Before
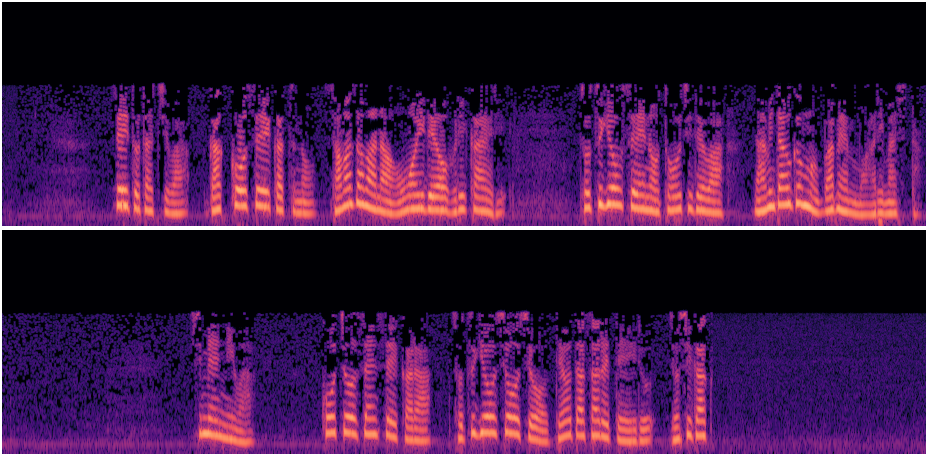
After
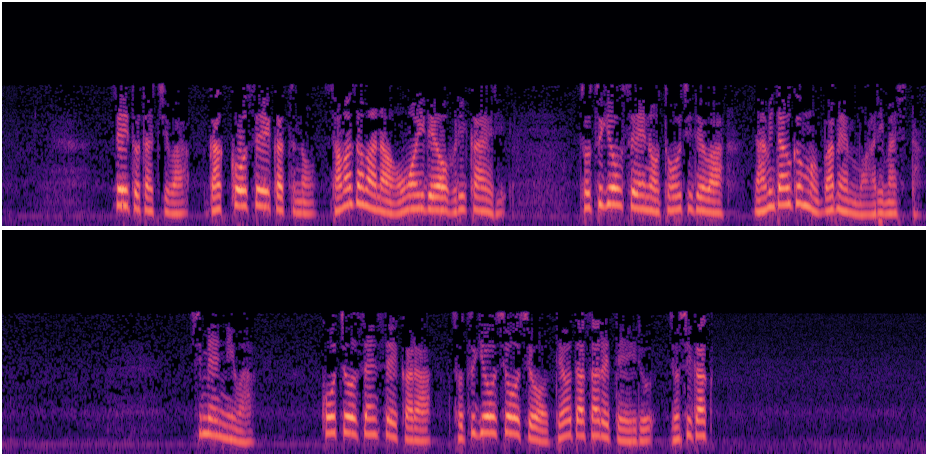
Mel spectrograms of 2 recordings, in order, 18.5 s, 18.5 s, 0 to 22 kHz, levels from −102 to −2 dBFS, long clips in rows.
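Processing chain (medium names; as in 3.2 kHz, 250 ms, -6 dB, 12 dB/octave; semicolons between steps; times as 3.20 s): fifteen-band graphic EQ 250 Hz -4 dB, 630 Hz +10 dB, 1.6 kHz +4 dB, 4 kHz -4 dB; trim -5.5 dB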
